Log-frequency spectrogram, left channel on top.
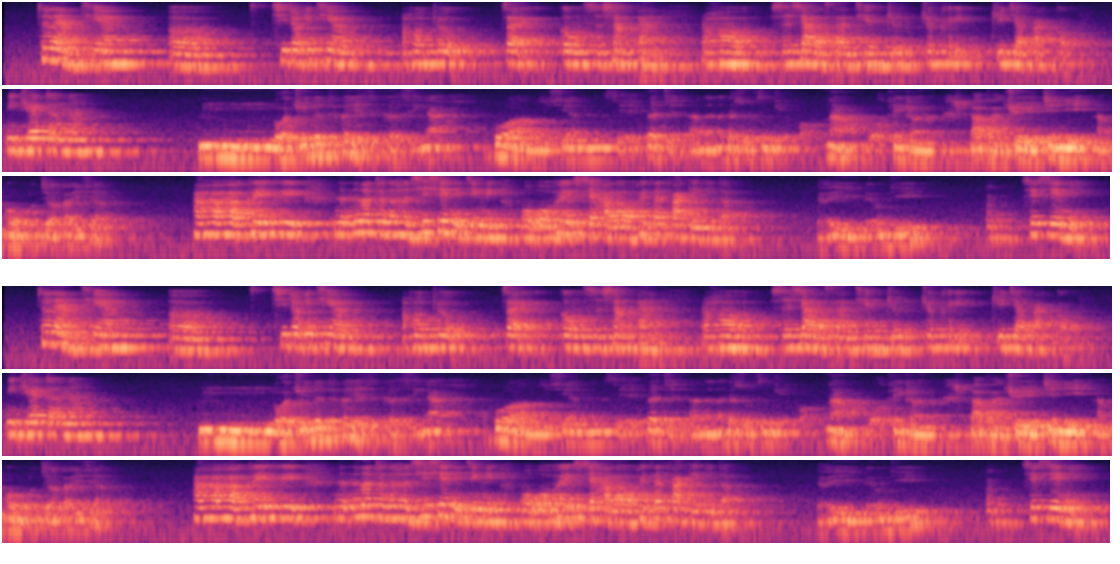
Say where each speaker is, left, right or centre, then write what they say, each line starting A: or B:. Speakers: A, on the left; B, on the left.
A: 这两天，呃，其中一天，然后就在公司上班，然后剩下的三天就就可以居家办公，你觉得呢？
B: 嗯，我觉得这个也是可行啊。不过你先写一个简单的那个书信给我，那我可以跟老板去建议，然后交代一下，
A: 好好好，可以可以，那那那真的很谢谢你，经理，我我会写好了，我会再发给你的。
B: 可以，没问题。
A: 嗯，谢谢你。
